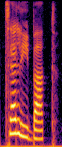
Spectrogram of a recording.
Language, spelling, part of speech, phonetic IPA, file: Polish, celibat, noun, [t͡sɛˈlʲibat], Pl-celibat.ogg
